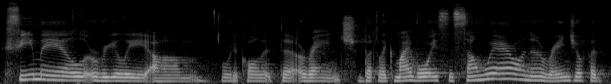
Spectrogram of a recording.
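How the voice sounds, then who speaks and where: A woman giving a casual tarot reading in a deep, chesty voice, rambling and reflective with many fillers. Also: moderate pace, dark tone. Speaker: tarot reader.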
